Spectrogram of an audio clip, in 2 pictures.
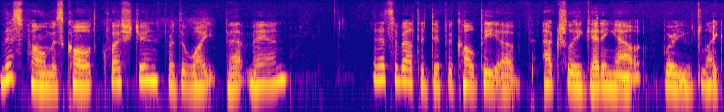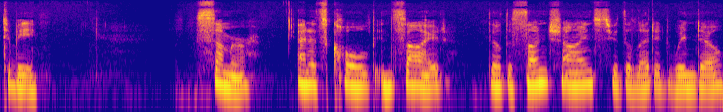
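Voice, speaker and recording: A woman talks at a fairly slow pace in a fairly low, somewhat breathy voice with a dark, mellow tone. Her loudness stays very even, and her pitch varies in an ordinary way. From Poughkeepsie, New York. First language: Greek. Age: 70s. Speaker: poet. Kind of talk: poetry reading.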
